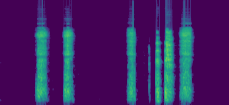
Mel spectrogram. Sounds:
Sniff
